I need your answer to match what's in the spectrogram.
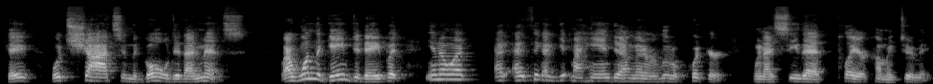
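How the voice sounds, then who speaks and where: Middle-aged guy on a motivational podcast, bright punchy voice, kinda high, keeps asking rhetorical questions and acting out his own thoughts. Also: fairly quick. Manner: energetic storyteller with rhetorical questions; acts out his own thoughts in quoted asides. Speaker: podcast guest.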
